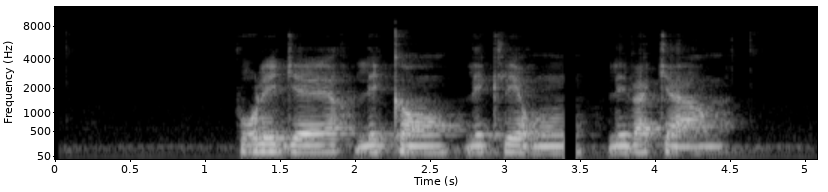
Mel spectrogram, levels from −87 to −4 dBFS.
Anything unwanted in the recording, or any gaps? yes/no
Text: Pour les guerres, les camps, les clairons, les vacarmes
yes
